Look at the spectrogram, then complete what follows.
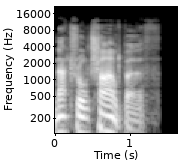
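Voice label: "natural childbirth", British English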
